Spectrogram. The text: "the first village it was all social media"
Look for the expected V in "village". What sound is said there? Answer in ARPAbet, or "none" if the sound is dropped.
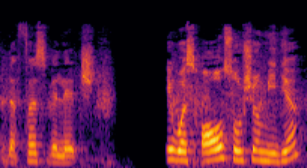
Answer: V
